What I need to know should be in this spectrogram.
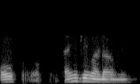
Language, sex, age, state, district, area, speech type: Gujarati, male, 30-45, Gujarat, Anand, urban, conversation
